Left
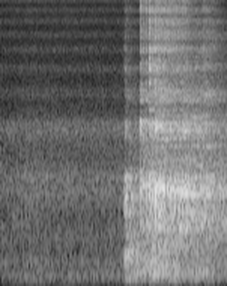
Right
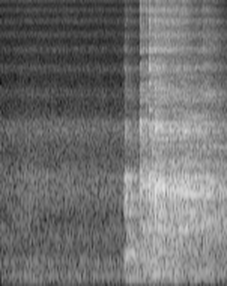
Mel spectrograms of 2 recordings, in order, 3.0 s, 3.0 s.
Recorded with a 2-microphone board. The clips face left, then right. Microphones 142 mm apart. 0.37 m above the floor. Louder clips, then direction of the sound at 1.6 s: Left 1 dB; 20° left (ahead or behind).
